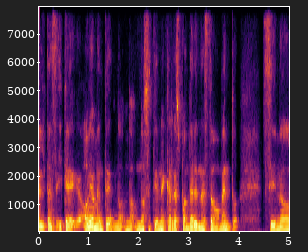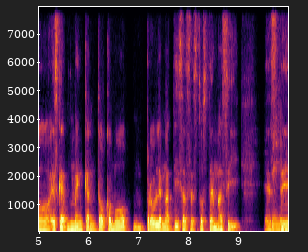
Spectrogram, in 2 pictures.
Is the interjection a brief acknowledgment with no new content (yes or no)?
yes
